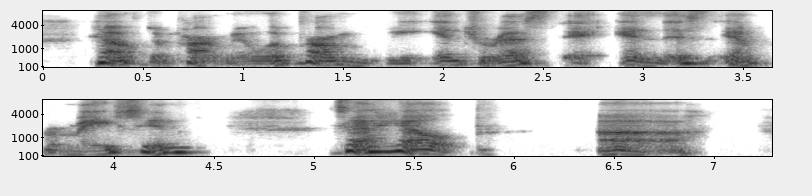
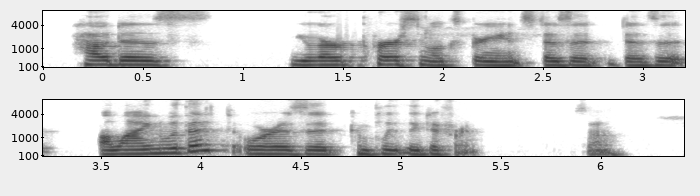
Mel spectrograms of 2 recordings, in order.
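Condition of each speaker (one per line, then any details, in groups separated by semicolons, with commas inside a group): Cerebral palsy; uses wheelchair
No condition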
